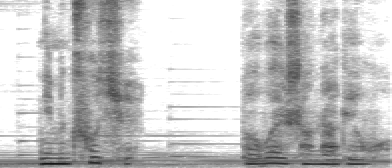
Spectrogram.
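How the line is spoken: Low voice. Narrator (Chinese): 低声对碧罗和春荣说

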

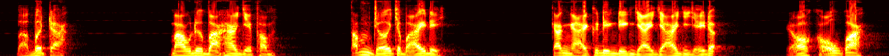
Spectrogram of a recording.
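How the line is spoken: Man shouting. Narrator (Vietnamese): Giọng một người đàn ông quát lên

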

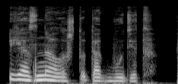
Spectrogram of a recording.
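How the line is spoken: Muttered. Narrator (Russian): пробормотала я

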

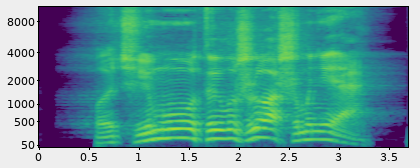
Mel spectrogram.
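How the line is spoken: Growl. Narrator (Russian): рычал демон

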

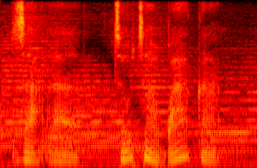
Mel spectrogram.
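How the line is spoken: Soft quiet voice. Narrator (Vietnamese): Tân nhỏ giọng

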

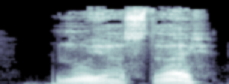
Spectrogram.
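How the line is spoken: Lazy reply. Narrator (Russian): лениво ответил я

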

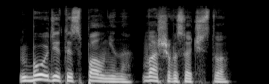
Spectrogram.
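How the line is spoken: Confident reply. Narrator (Russian): уверенным тоном отозвался Айрон

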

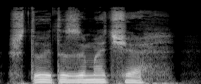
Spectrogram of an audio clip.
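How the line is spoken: Hoarse question. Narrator (Russian): Сипло поинтересовался

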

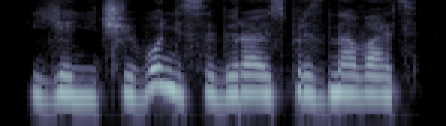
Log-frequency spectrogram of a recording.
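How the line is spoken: Snapping retort. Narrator (Russian): огрызнулся он

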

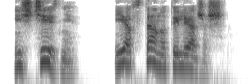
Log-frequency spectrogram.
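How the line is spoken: Through clenched teeth. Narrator (Russian): сказала Улита сквозь зубы

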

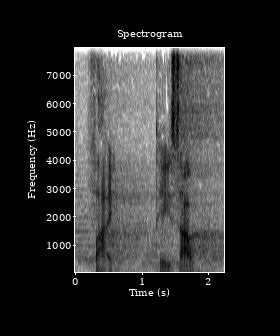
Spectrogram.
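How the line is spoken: Cold. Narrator (Vietnamese): lạnh lùng nói

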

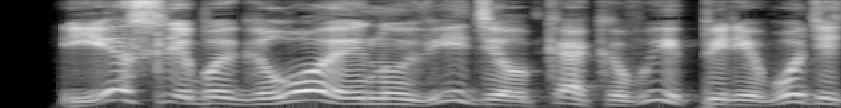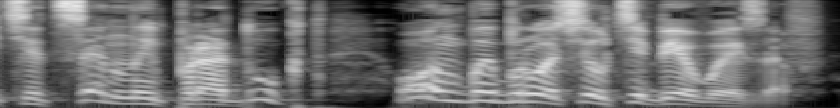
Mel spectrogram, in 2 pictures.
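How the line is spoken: Creaky voice from darkness. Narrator (Russian): проскрипел из темноты знакомый голос

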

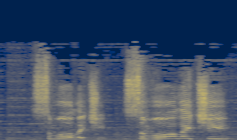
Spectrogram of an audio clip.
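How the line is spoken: Screaming. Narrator (Russian): завопила Серафима Яковлевна

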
